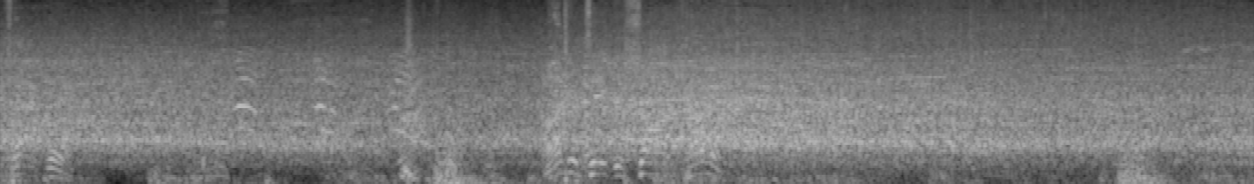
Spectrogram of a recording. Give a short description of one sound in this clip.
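A large crowd roars and cheers steadily, swelling louder partway through.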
